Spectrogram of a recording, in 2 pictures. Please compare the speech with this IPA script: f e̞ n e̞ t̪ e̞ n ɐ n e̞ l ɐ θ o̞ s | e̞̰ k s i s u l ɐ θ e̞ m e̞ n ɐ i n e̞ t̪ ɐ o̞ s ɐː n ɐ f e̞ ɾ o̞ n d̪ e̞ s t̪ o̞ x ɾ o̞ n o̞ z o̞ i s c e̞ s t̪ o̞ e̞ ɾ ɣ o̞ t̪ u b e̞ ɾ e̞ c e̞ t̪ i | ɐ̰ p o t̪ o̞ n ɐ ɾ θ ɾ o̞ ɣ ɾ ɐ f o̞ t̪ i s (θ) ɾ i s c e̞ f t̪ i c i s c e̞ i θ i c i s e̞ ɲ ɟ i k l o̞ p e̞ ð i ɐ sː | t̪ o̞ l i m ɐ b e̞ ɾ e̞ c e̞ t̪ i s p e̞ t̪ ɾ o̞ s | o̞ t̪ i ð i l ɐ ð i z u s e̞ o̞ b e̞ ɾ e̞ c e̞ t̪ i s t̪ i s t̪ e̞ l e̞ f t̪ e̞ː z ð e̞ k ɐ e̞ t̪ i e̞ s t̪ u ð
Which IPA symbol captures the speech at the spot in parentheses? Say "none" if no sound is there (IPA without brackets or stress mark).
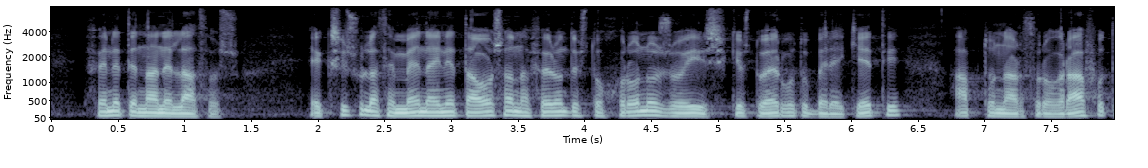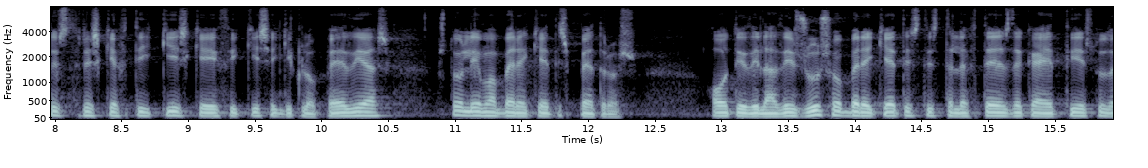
θ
